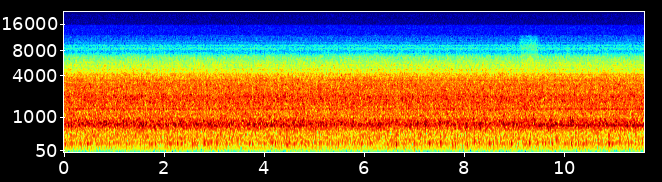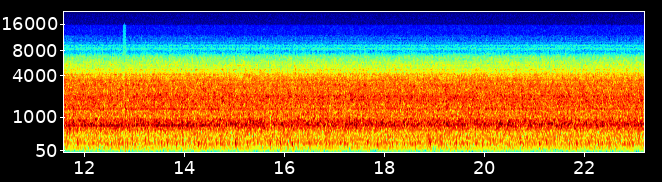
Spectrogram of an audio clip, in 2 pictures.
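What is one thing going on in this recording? Radio static hisses steadily from a loudspeaker.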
